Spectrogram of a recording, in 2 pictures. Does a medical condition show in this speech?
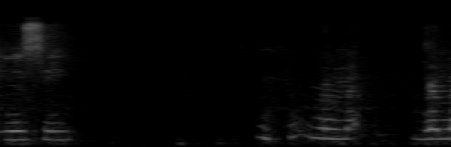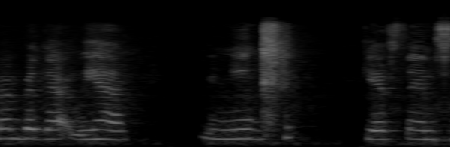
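Yes: cerebral palsy; diagnosed at 9 months.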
